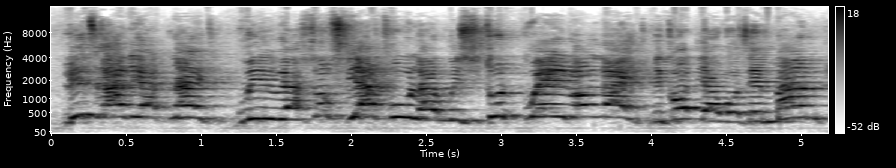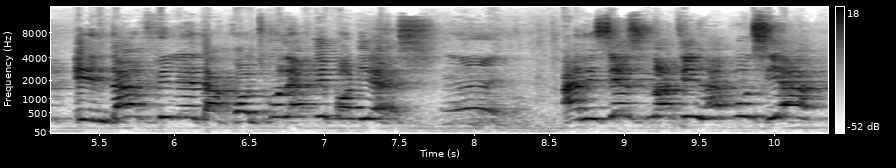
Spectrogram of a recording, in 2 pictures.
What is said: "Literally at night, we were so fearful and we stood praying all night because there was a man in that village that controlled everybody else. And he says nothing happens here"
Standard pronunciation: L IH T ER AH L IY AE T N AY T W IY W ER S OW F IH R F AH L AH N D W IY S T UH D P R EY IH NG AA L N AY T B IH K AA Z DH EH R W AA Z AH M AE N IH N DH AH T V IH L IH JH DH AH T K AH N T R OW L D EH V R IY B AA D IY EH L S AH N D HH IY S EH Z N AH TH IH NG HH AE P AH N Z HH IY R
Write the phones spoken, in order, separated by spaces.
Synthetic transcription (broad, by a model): L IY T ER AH L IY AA T N AY T W IY W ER S OW F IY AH F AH L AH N W IY S T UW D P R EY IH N AA L L AY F B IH K AA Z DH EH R W AA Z AH M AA N IH N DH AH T V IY L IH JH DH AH T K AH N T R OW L EH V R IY B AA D IY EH S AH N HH IY S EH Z N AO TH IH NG HH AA P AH N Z HH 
